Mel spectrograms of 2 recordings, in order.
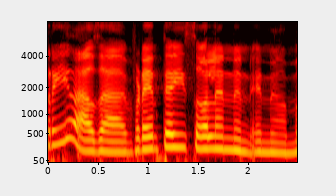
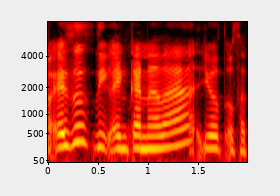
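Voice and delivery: usual speaking voice

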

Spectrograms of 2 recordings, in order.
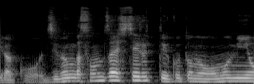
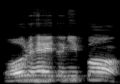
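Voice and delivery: radio announcer; 8 semitones higher, 7 dB louder than usual. Acted. Radio show title call.

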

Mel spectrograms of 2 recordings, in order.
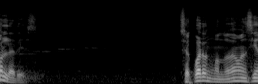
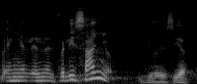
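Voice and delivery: usual speaking voice

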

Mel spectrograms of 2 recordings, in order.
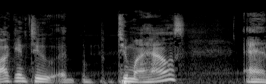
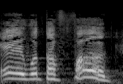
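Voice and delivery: high, slow yelp of protest; pained protest; 9 semitones higher than usual. Retold or imitated. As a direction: cry out as the lemon stings. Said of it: "I was like".

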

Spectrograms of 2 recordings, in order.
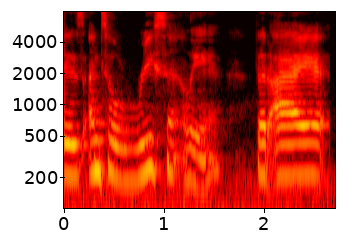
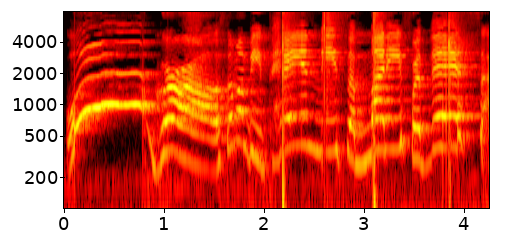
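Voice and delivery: sassy; 9 semitones higher, 11 dB louder, slower than usual. Real, not acted. Sassy exclamation after whisper.

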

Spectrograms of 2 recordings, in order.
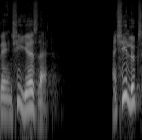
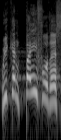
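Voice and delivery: eager claim; 6 semitones higher, 6 dB louder than usual. Retold or imitated. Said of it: "we wanna stand in place here and go".

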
